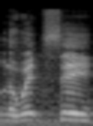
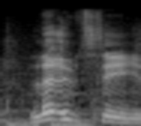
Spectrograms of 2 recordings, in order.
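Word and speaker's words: Liuzzi: That's how you say his name. Not Leutzi. Leutzi.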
